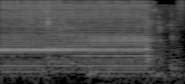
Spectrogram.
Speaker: you can hear the fuel pump running we do have physical pressure at the regulator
